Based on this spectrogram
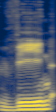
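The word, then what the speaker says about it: Wien: Vin. Absolutely correct. And you pronounced Vin absolutely correctly.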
